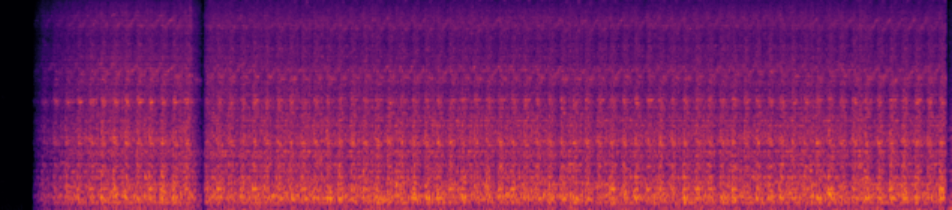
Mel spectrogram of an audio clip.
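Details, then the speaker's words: Suzuki Vitara cranking but not starting: long steady starter cranking at a rapid even beat, engine never catches; scan tool shows engine RPM reading zero or way off while cranking, pointing to crank sensor reporting. "We can hear that the engine is turning over, but the RPM is either reporting zero or something way out of line in the"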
